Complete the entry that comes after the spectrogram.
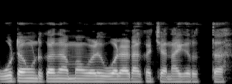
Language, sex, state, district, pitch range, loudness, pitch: Kannada, male, Karnataka, Chamarajanagar, 125-135 Hz, -17 LUFS, 135 Hz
